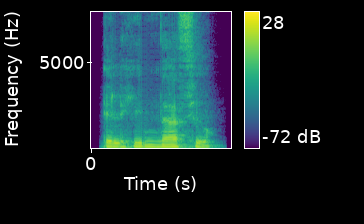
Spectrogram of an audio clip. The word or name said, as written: El gimnasio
